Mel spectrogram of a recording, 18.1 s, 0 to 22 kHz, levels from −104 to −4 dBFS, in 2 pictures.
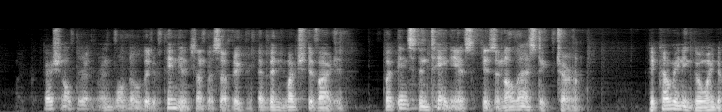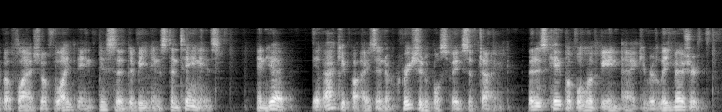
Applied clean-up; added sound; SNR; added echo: neural mask model DeepFilterNet 3.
